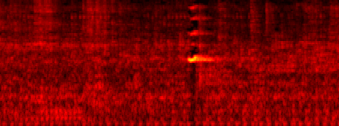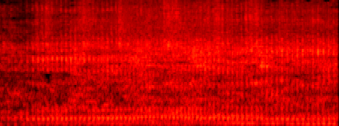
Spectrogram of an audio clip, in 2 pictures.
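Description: Motorcycle engine of a tricycle running with a fast pulsing beat, growing louder a little past halfway as it picks up slightly. A short click with a brief high chirp about two seconds in.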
